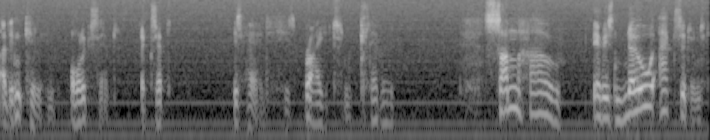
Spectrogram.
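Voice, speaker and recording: An actor playing a tormented, guilt-ridden father in a 1980s radio drama, halting and repeating himself as he broods. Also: medium pitch, very animated, darkish tone. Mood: haunted, brooding. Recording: noisy old radio broadcast with hum.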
